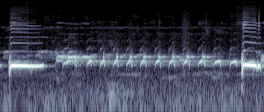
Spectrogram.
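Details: Female zebra dove of the Bangkok type calling the male: a loud long held coo, then a run of rhythmic fainter coos from other birds, and the loud coo returning at the close.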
